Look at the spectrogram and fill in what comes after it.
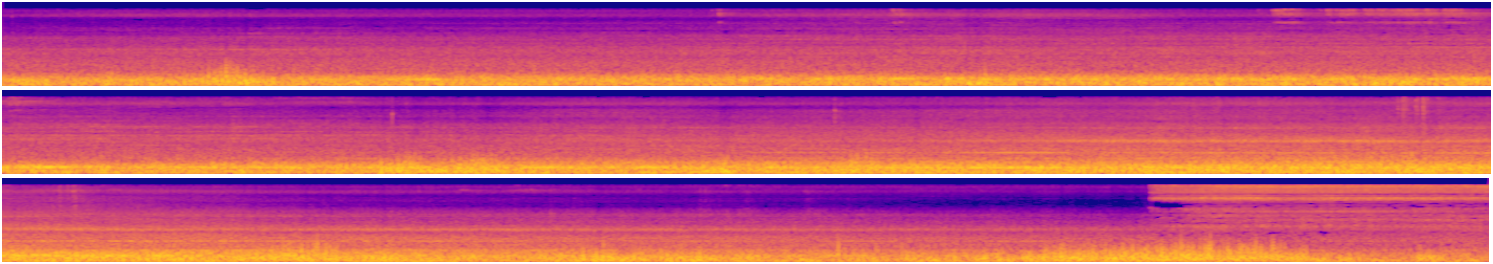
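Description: ICE high-speed electric train departing slowly: a steady rumble of wheels on rail and a low electric hum as the carriages roll past, with a faint whine rising about midway. A brief hiss comes near the end.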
